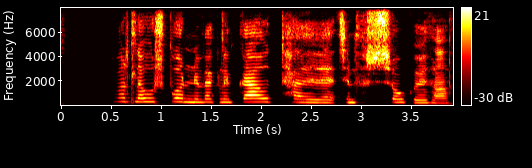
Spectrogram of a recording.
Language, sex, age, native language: Icelandic, female, 13, Icelandic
